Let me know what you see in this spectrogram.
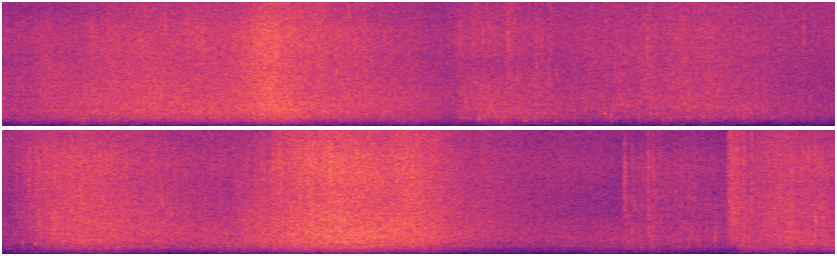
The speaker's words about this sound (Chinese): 本期大家听到的声音，是我们在海边录制的白噪音。如果你的条件允许，可以与我一起闭上眼睛，躺着，或者坐在沙发上，安静聆听潮汐的声音。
